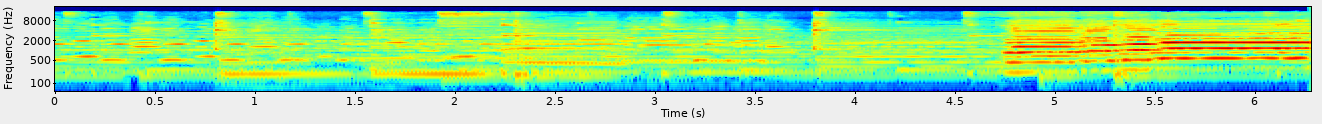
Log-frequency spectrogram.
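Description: Piano accordion playing a lively melody of short notes over held bass chords, growing louder about five seconds in, where a man's singing voice comes in with long held notes.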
